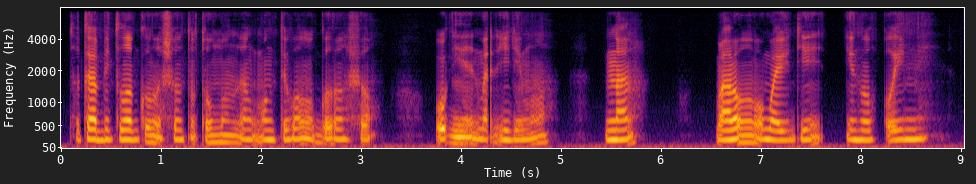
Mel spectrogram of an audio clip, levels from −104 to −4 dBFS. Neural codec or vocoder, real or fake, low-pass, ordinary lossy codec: autoencoder, 22.05 kHz, a latent of 192 numbers a frame, VITS, trained on many speakers; fake; 7.2 kHz; none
